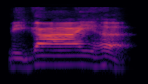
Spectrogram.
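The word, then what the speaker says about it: vigayha: Okay, the G-A-Y is guy, guy her. It's pronounced as I lah, G-A-I lah. Vigai her.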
